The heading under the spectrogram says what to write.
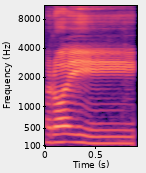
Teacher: এই রই লিনের হরফ রই মিলবে বায়ের সাথে, রইবে নরম করে 1 আলিফ টানতে হবে, আর বায়ে সাকিন হয়ে যাবে।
